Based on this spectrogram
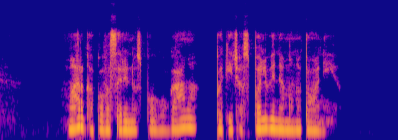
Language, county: Lithuanian, Klaipėda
